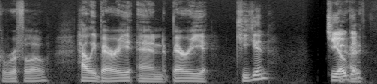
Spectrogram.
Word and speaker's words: Keoghan: Chris Hemsworth, Mark Ruffalo, Halle Berry, and Barry Keoghan. Keoghan? Keoghan. I'm not sure how to I think pronounce that's how you say that it.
